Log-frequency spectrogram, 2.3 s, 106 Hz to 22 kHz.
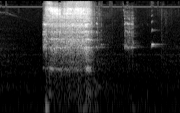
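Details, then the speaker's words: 1994 Saab 9000 fuel injector bench test, being rebuilt with new pintle caps, spacers and seals: sharp half-second hiss of spray then two short puffs; the injector sprays and atomizes properly. "yeah it works nice spray that one's fine"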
